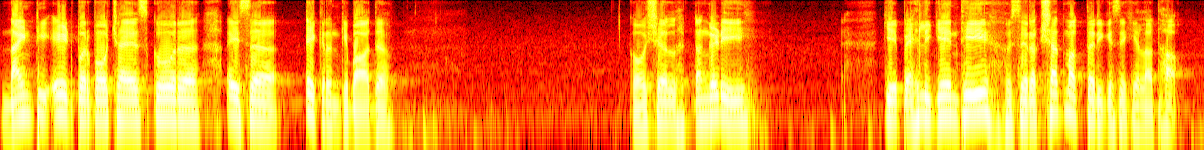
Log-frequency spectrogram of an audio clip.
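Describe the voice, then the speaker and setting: A man giving live ball-by-ball cricket commentary, phrasing things in measured bits with pauses and lifting at key moments. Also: medium pitch, dark tone.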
